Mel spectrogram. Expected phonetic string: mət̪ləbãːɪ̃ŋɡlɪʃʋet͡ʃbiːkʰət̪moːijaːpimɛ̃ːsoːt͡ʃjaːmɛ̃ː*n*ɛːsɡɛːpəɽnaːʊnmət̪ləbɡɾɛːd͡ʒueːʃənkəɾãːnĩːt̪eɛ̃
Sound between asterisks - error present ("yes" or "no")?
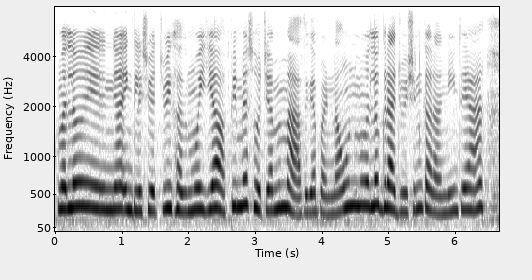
yes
